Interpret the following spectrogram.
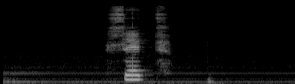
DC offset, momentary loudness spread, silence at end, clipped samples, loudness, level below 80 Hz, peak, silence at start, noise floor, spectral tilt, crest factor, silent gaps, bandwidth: under 0.1%; 26 LU; 0.8 s; under 0.1%; -30 LUFS; -62 dBFS; -12 dBFS; 0.05 s; -58 dBFS; -3.5 dB/octave; 22 dB; none; 16.5 kHz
